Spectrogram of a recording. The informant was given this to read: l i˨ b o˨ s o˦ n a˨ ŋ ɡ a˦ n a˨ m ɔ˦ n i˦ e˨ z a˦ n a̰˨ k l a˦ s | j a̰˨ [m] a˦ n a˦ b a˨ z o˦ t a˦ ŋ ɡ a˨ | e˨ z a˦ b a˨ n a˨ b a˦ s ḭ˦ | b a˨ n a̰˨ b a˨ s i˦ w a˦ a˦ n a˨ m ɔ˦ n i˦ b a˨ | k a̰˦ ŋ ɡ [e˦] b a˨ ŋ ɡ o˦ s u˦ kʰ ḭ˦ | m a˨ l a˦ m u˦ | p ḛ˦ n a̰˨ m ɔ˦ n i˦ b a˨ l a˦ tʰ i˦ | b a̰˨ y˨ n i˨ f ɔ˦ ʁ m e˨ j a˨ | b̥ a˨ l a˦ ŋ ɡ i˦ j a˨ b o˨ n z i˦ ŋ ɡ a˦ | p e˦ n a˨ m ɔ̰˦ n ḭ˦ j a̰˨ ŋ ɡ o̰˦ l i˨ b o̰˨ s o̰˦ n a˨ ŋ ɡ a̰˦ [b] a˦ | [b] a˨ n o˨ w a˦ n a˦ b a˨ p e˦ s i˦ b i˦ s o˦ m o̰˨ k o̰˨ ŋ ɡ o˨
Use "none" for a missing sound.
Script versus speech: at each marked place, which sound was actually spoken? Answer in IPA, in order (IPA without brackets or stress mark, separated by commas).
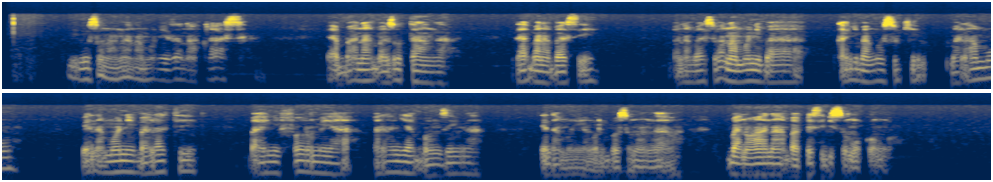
b, i˦, w, b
